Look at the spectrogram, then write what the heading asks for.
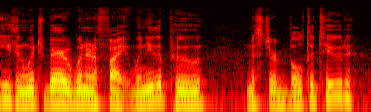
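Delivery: ordinary talk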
